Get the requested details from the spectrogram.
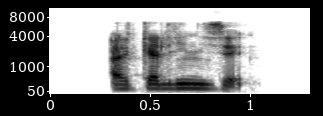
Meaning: to alkalize, alkalinize
- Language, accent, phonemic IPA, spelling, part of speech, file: French, France, /al.ka.li.ni.ze/, alcaliniser, verb, LL-Q150 (fra)-alcaliniser.wav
